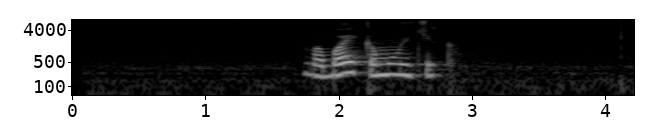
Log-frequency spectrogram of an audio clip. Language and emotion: Russian, neutral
